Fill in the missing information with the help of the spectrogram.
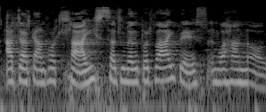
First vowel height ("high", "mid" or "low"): low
